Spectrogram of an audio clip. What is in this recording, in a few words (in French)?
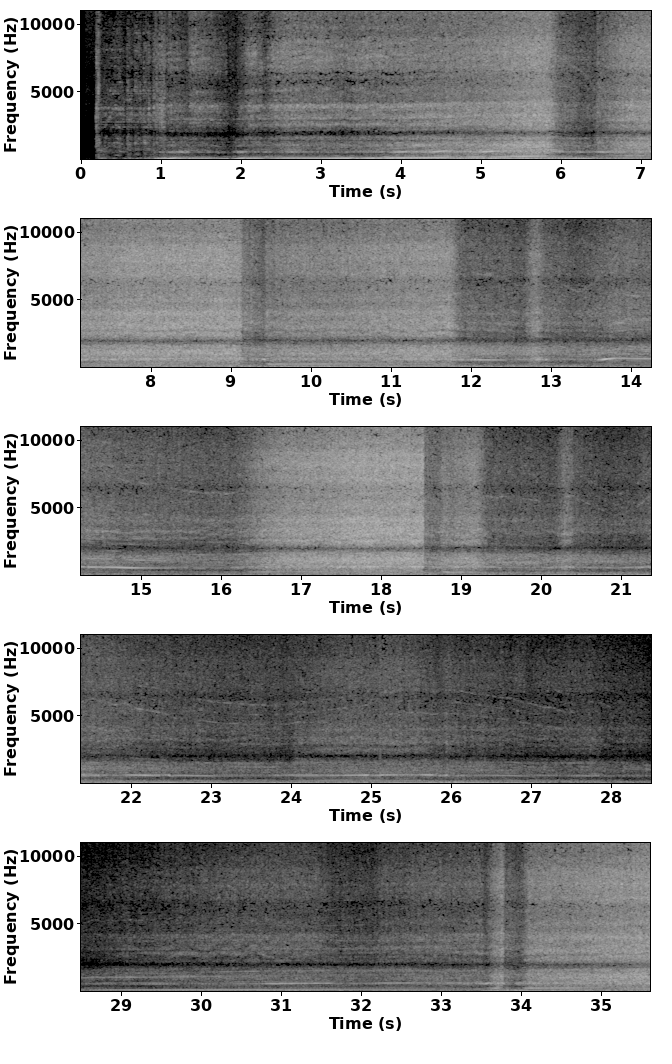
boxster S a bord; porsche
